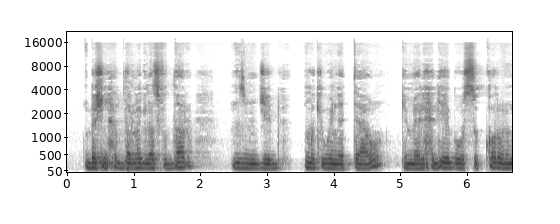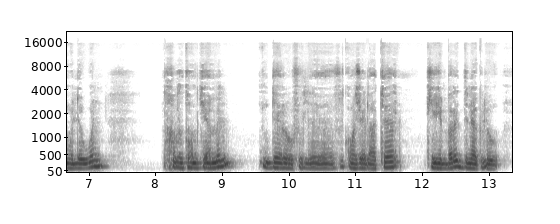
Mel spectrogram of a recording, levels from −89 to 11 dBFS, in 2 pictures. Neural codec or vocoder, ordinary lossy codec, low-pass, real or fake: codec, 44.1 kHz, 7.8 kbps, Pupu-Codec; AAC, 48 kbps; 19.8 kHz; fake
